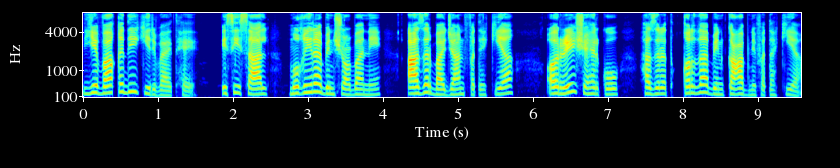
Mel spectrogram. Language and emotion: Urdu, neutral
